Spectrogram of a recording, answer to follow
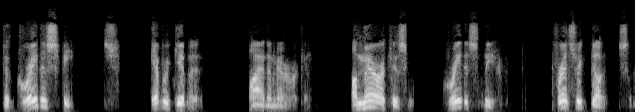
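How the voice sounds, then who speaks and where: A man giving an emphatic, declamatory dramatic reading in the manner of a public orator, with weighty pauses and a husky voice. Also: medium pitch, big pitch swings, a little hiss or hum. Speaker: political analyst and host. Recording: dull, lo-fi muffled sound.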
